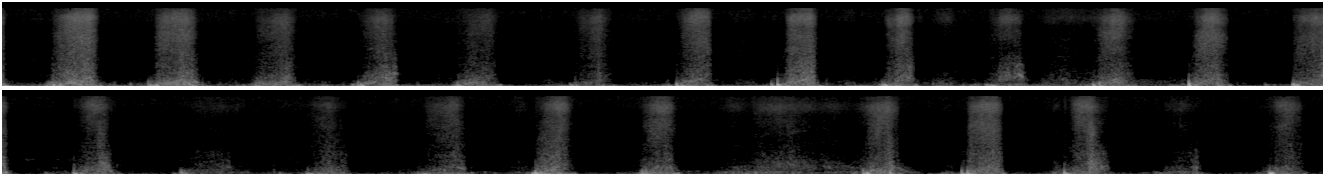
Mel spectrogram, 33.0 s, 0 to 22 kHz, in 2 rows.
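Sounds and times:
soft fabric brushed and tapped: 0.0 - 14.2, 14.8 - 18.0, 18.7 - 19.5, 23.0 - 23.8, 24.4 - 25.0, 25.7 - 30.4, 32.2 - 33.0.

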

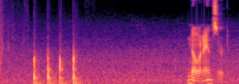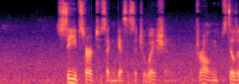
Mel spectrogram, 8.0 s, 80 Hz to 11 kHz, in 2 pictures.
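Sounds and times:
knocking on the wooden front door of a house: 0.6 - 1.6
speech: 3.1 - 3.9, 5.0 - 7.9.

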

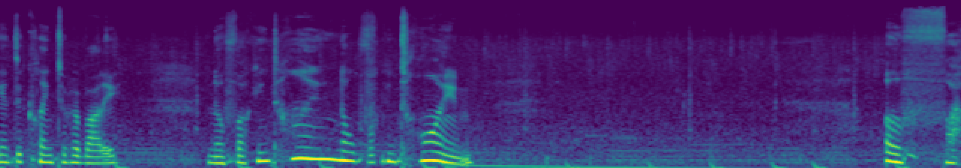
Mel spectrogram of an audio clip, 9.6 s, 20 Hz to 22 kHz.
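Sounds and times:
speech: 0.0 - 1.3, 2.1 - 4.8, 8.8 - 9.6
steady rain: 0.0 - 9.6
heavy low rumble: 4.1 - 8.3.

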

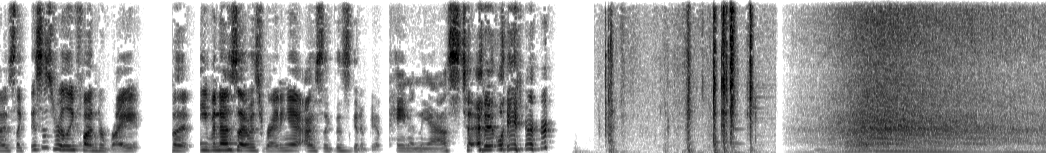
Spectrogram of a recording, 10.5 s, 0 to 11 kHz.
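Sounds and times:
speech: 0.0 - 6.2
vehicle engine revving as it drives off: 7.8 - 10.4.

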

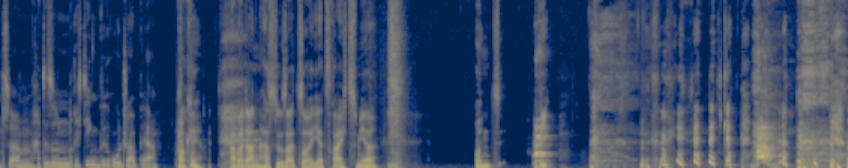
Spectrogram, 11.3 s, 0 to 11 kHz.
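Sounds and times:
speech: 0.0 - 5.4, 6.4 - 8.0, 8.6 - 11.2
dog barking indoors: 7.1 - 7.6, 10.0 - 10.5
laughter: 7.9 - 11.2.

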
